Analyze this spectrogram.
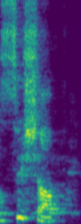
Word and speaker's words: C#: So C# is pronounced as C- then sharp which is developed by Microsoft and is a part of um net framework.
